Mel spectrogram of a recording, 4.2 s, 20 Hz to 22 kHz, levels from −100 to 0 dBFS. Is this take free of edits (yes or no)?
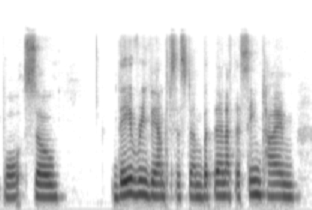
no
